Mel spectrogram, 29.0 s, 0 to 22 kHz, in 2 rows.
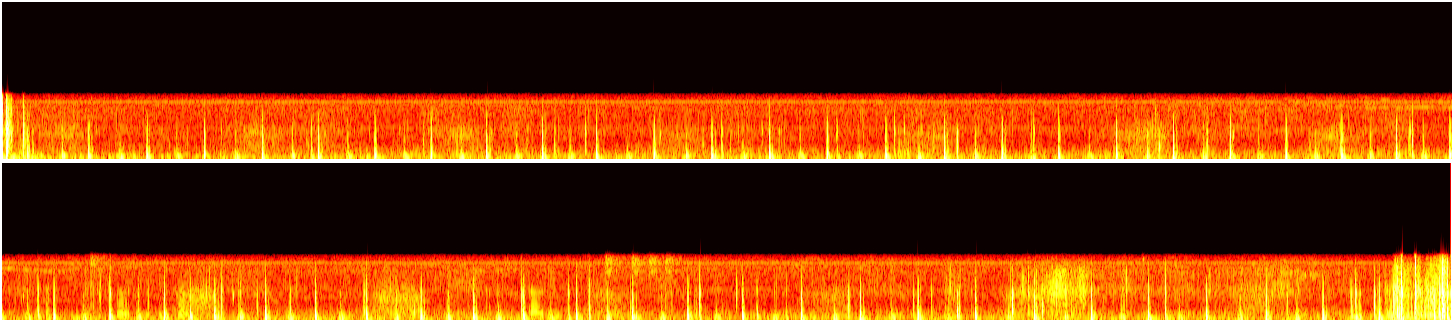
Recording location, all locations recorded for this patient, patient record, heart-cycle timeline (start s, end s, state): pulmonary valve (PV)
aortic valve (AV)+pulmonary valve (PV)+tricuspid valve (TV)+mitral valve (MV)
#Age: Child
#Sex: Female
#Height: 88.0 cm
#Weight: 13.1 kg
#Pregnancy status: False
#Murmur: Absent
#Murmur locations: nan
#Most audible location: nan
#Systolic murmur timing: nan
#Systolic murmur shape: nan
#Systolic murmur grading: nan
#Systolic murmur pitch: nan
#Systolic murmur quality: nan
#Diastolic murmur timing: nan
#Diastolic murmur shape: nan
#Diastolic murmur grading: nan
#Diastolic murmur pitch: nan
#Diastolic murmur quality: nan
#Outcome: Abnormal
#Campaign: 2014 screening campaign
0.00	0.16	S1
0.16	0.28	systole
0.28	0.38	S2
0.38	0.58	diastole
0.58	0.70	S1
0.70	0.84	systole
0.84	0.94	S2
0.94	1.16	diastole
1.16	1.28	S1
1.28	1.44	systole
1.44	1.54	S2
1.54	1.74	diastole
1.74	1.84	S1
1.84	2.00	systole
2.00	2.10	S2
2.10	2.32	diastole
2.32	2.44	S1
2.44	2.58	systole
2.58	2.68	S2
2.68	2.88	diastole
2.88	2.98	S1
2.98	3.12	systole
3.12	3.24	S2
3.24	3.44	diastole
3.44	3.56	S1
3.56	3.70	systole
3.70	3.82	S2
3.82	4.02	diastole
4.02	4.12	S1
4.12	4.26	systole
4.26	4.36	S2
4.36	4.56	diastole
4.56	4.68	S1
4.68	4.82	systole
4.82	4.92	S2
4.92	5.12	diastole
5.12	5.24	S1
5.24	5.38	systole
5.38	5.48	S2
5.48	5.68	diastole
5.68	5.78	S1
5.78	5.92	systole
5.92	6.02	S2
6.02	6.22	diastole
6.22	6.34	S1
6.34	6.50	systole
6.50	6.60	S2
6.60	6.82	diastole
6.82	6.94	S1
6.94	7.08	systole
7.08	7.20	S2
7.20	7.40	diastole
7.40	7.50	S1
7.50	7.66	systole
7.66	7.78	S2
7.78	7.98	diastole
7.98	8.08	S1
8.08	8.24	systole
8.24	8.36	S2
8.36	8.56	diastole
8.56	8.66	S1
8.66	8.82	systole
8.82	8.94	S2
8.94	9.14	diastole
9.14	9.26	S1
9.26	9.40	systole
9.40	9.52	S2
9.52	9.72	diastole
9.72	9.82	S1
9.82	9.98	systole
9.98	10.08	S2
10.08	10.28	diastole
10.28	10.38	S1
10.38	10.52	systole
10.52	10.64	S2
10.64	10.86	diastole
10.86	10.96	S1
10.96	11.10	systole
11.10	11.22	S2
11.22	11.42	diastole
11.42	11.54	S1
11.54	11.70	systole
11.70	11.80	S2
11.80	12.00	diastole
12.00	12.10	S1
12.10	12.24	systole
12.24	12.36	S2
12.36	12.56	diastole
12.56	12.66	S1
12.66	12.80	systole
12.80	12.92	S2
12.92	13.10	diastole
13.10	13.22	S1
13.22	13.38	systole
13.38	13.50	S2
13.50	13.68	diastole
13.68	13.78	S1
13.78	13.92	systole
13.92	14.02	S2
14.02	14.20	diastole
14.20	14.30	S1
14.30	14.46	systole
14.46	14.56	S2
14.56	14.76	diastole
14.76	14.86	S1
14.86	15.00	systole
15.00	15.10	S2
15.10	15.30	diastole
15.30	15.42	S1
15.42	15.56	systole
15.56	15.66	S2
15.66	15.86	diastole
15.86	15.96	S1
15.96	16.10	systole
16.10	16.20	S2
16.20	16.36	diastole
16.36	16.46	S1
16.46	16.60	systole
16.60	16.70	S2
16.70	16.88	diastole
16.88	16.98	S1
16.98	17.12	systole
17.12	17.22	S2
17.22	17.38	diastole
17.38	17.48	S1
17.48	17.62	systole
17.62	17.72	S2
17.72	17.88	diastole
17.88	17.98	S1
17.98	18.12	systole
18.12	18.22	S2
18.22	18.42	diastole
18.42	18.52	S1
18.52	18.66	systole
18.66	18.76	S2
18.76	18.96	diastole
18.96	19.06	S1
19.06	19.20	systole
19.20	19.30	S2
19.30	19.46	diastole
19.46	19.56	S1
19.56	19.70	systole
19.70	19.80	S2
19.80	19.98	diastole
19.98	20.08	S1
20.08	20.22	systole
20.22	20.32	S2
20.32	20.52	diastole
20.52	20.64	S1
20.64	20.78	systole
20.78	20.90	S2
20.90	21.10	diastole
21.10	21.20	S1
21.20	21.34	systole
21.34	21.46	S2
21.46	21.64	diastole
21.64	21.74	S1
21.74	21.88	systole
21.88	21.98	S2
21.98	22.20	diastole
22.20	22.32	S1
22.32	22.48	systole
22.48	22.60	S2
22.60	22.80	diastole
22.80	22.92	S1
22.92	23.06	systole
23.06	23.18	S2
23.18	23.38	diastole
23.38	23.50	S1
23.50	23.64	systole
23.64	23.76	S2
23.76	23.96	diastole
23.96	24.10	S1
24.10	24.24	systole
24.24	24.34	S2
24.34	24.56	diastole
24.56	24.68	S1
24.68	24.80	systole
24.80	24.92	S2
24.92	25.12	diastole
25.12	25.22	S1
25.22	25.36	systole
25.36	25.48	S2
25.48	25.68	diastole
25.68	25.78	S1
25.78	25.94	systole
25.94	26.06	S2
26.06	26.26	diastole
26.26	26.36	S1
26.36	26.52	systole
26.52	26.64	S2
26.64	26.86	diastole
26.86	26.98	S1
26.98	27.12	systole
27.12	27.22	S2
27.22	27.42	diastole
27.42	27.54	S1
27.54	27.68	systole
27.68	27.80	S2
27.80	28.00	diastole
28.00	28.12	S1
28.12	28.26	systole
28.26	28.46	S2
28.46	28.99	diastole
